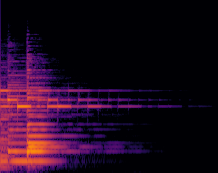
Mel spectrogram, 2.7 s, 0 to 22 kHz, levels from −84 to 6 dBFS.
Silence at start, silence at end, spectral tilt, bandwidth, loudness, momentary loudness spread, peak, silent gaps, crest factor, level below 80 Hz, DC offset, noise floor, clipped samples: 0 s; 1.5 s; -4.5 dB/octave; 11 kHz; -20 LUFS; 22 LU; -6 dBFS; none; 20 dB; -74 dBFS; under 0.1%; -76 dBFS; under 0.1%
